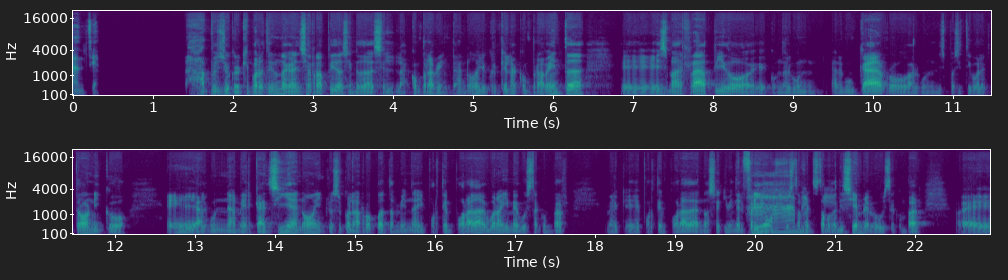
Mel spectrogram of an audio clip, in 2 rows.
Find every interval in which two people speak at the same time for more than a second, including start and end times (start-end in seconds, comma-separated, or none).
19.9-21.2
